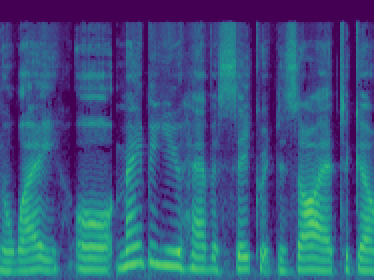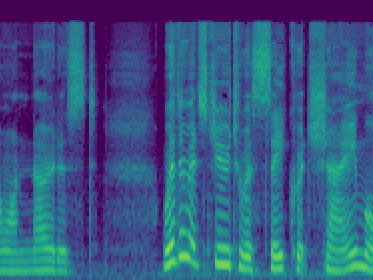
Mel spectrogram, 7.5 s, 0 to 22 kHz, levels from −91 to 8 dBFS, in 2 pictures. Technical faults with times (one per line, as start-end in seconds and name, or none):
none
